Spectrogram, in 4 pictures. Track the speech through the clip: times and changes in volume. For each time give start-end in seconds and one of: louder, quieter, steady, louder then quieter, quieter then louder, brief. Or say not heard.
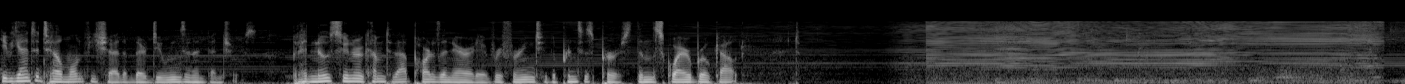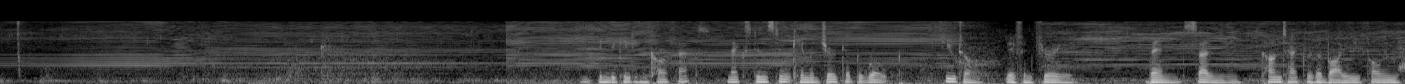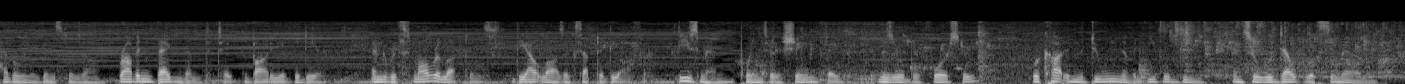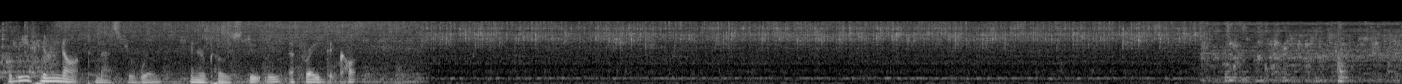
0.0-8.0 steady
19.9-45.7 steady.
